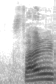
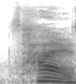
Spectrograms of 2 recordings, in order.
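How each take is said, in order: First: The word starts with a tense s sound. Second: The word starts with a plain s sound. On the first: The speaker calls it right. "쌍시옷 발음" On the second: The speaker calls it wrong. "살, 살 그래요"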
